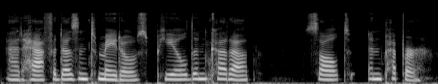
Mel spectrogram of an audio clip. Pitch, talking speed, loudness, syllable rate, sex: 225 Hz, 165 wpm, -18 LUFS, 4.7 syllables/s, female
